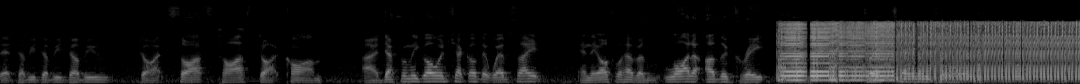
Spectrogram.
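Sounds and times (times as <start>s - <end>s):
speech: 0.2s - 10.0s
electrical interference buzzing hum: 7.8s - 10.8s.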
